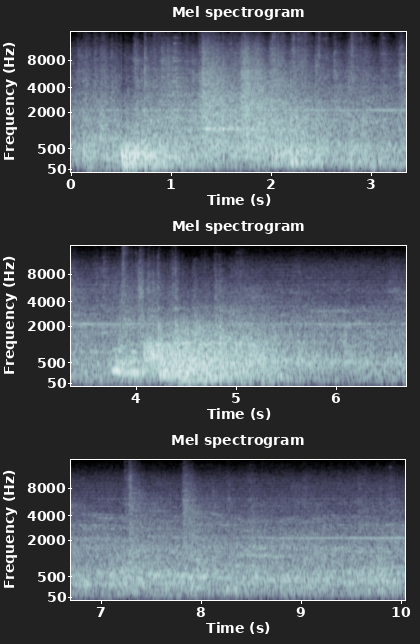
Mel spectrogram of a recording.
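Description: Bowling alley sound: bowling balls rolling down the lanes and pins crashing on neighbouring lanes, with two louder crashes about half a second and about four seconds in.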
